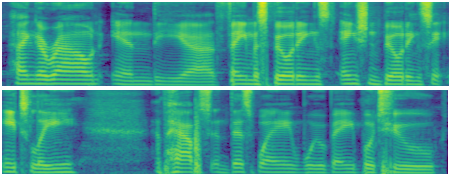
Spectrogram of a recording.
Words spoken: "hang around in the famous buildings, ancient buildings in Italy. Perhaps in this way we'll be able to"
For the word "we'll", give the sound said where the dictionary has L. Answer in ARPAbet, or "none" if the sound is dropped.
W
